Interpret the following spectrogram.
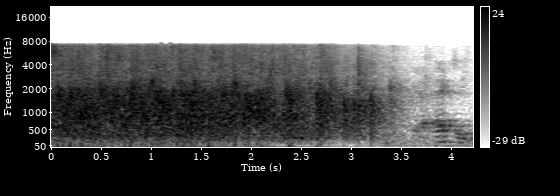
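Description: Audience applauding, the clapping dying away about three and a half seconds in.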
